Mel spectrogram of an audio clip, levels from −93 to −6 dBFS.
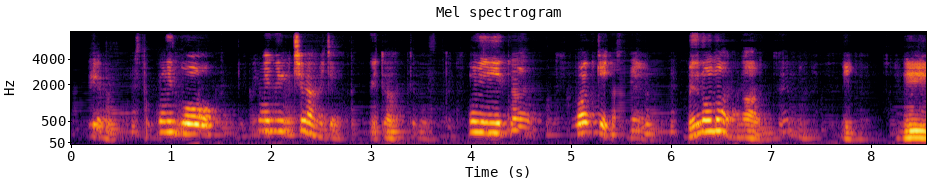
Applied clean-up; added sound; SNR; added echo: neural mask model DeepFilterNet 3.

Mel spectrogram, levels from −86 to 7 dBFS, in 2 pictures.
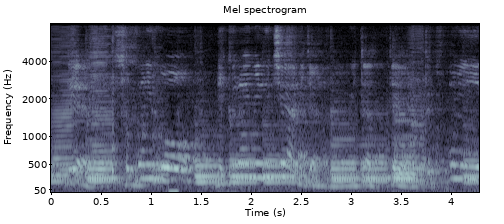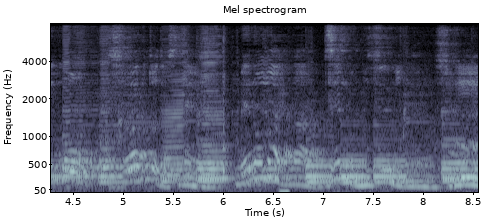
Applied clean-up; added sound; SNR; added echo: none; Guitar; -1 dB; reverberation time 0.9 s.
